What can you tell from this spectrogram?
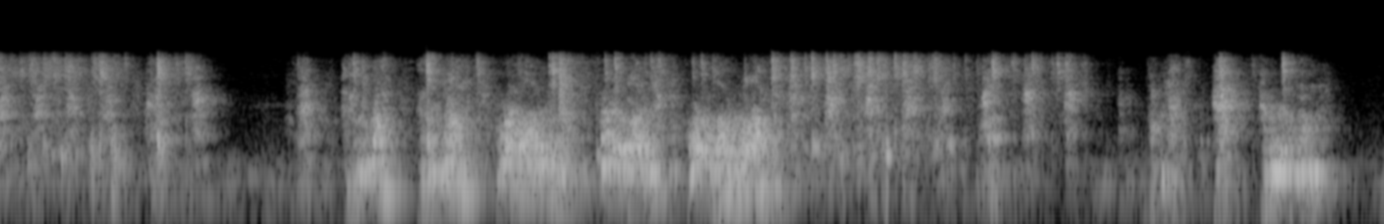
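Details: Jack Russell Terrier bitch watching the postman leave, barking hard and whining in loud clustered bursts, sharp yaps running into strained whimpers, with brief pauses between volleys.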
